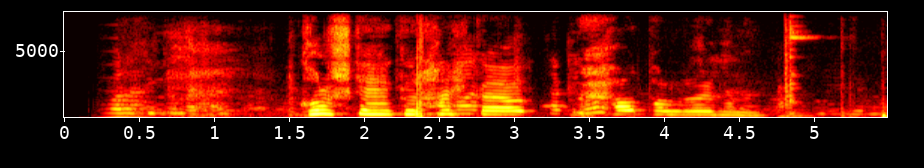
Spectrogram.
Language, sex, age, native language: Icelandic, male, 12, Icelandic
